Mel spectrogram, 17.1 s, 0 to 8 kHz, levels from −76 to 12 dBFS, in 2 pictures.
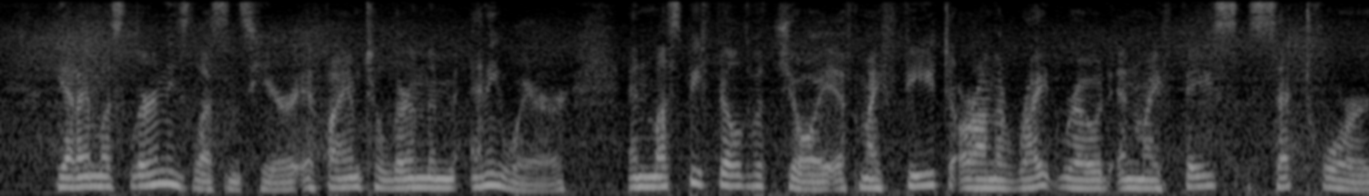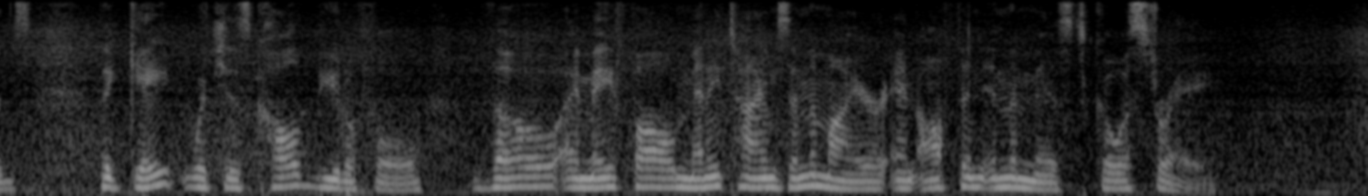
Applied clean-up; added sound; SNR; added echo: none; Ocean / Boat, Water vehicle; 18 dB; none.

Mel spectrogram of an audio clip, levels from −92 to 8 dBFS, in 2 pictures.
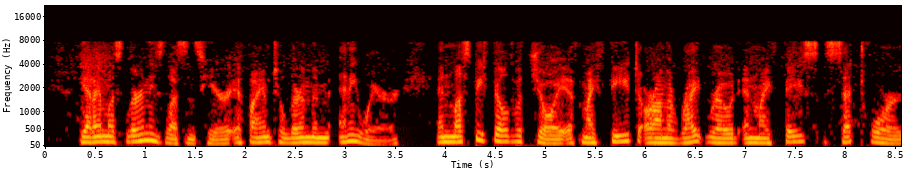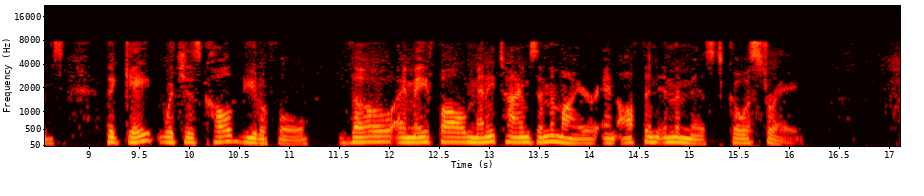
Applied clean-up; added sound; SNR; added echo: classical method spectral subtraction.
